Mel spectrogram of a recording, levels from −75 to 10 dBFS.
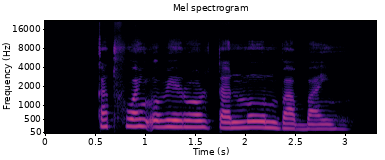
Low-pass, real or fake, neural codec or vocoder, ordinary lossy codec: none; fake; autoencoder, 48 kHz, 128 numbers a frame, DAC-VAE, trained on Japanese speech; none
